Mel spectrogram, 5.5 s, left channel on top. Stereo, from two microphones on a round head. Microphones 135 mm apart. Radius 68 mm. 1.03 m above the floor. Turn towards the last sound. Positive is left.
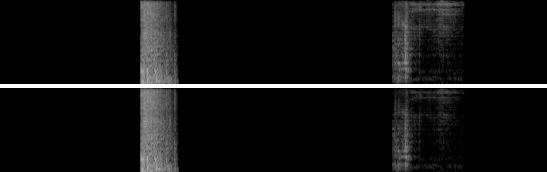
turn(degrees=80)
